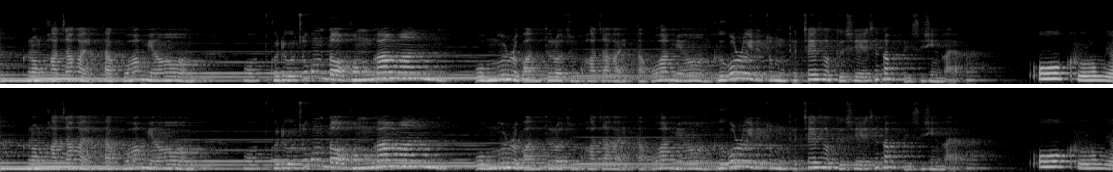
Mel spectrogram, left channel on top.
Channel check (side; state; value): both; normal; correlation 0.90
